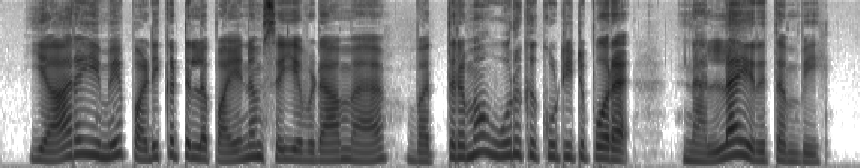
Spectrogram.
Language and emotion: Tamil, happy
